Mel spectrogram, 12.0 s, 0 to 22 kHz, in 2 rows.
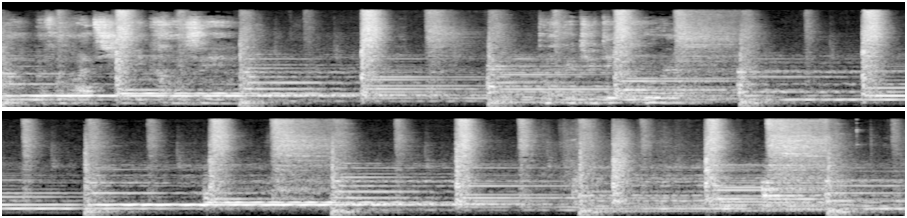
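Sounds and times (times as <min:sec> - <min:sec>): electric guitar: 0:01.1 - 0:12.0.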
